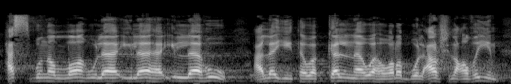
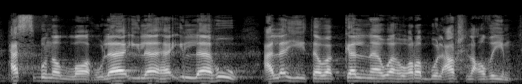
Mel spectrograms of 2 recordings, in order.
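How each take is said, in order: Both takes have the same delivery.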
